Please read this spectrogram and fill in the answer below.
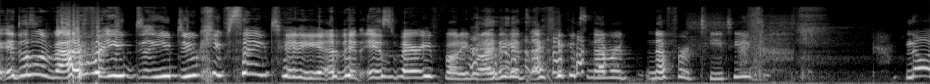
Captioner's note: laughs; laughing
